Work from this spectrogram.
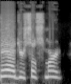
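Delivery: put-on very high-pitched childish screaming yell. Retelling how the kids in the chamber kept calling out: imitating kids screaming. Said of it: "they were just screaming at me all the time".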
